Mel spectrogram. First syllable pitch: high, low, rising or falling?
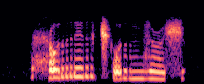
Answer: high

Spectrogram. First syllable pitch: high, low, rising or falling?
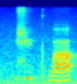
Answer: high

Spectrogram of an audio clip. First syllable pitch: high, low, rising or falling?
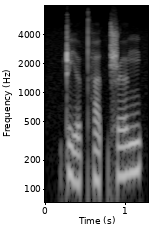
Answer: low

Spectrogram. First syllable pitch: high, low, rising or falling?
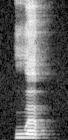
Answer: high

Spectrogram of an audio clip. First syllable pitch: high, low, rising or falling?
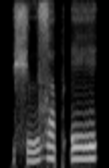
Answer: rising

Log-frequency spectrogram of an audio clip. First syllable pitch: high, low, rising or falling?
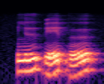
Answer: rising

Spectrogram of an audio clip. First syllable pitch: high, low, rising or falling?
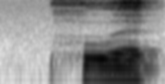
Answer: low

